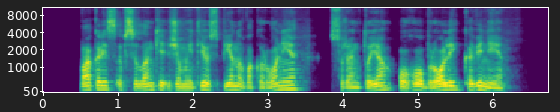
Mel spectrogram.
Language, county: Lithuanian, Klaipėda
